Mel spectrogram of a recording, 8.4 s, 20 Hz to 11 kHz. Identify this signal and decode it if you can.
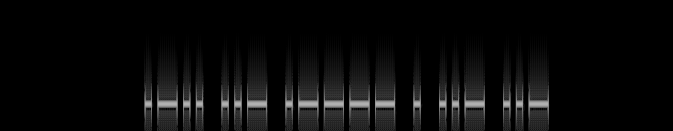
Morse code, heard as a keyed tone, about 15 wpm, 700 Hz. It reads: LU1EUU
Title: DXCC-100 Call Signs - 6 Characters - Repeated 2x - 15wpm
